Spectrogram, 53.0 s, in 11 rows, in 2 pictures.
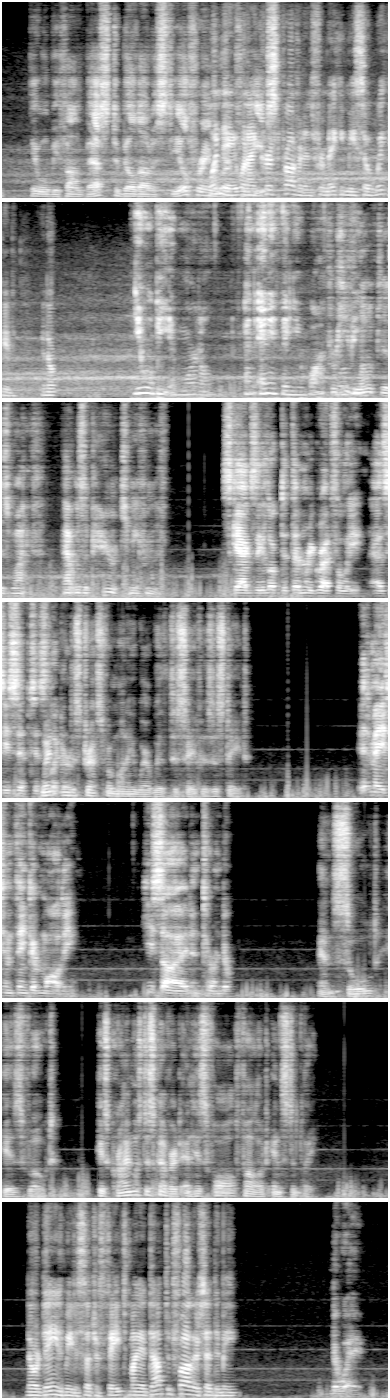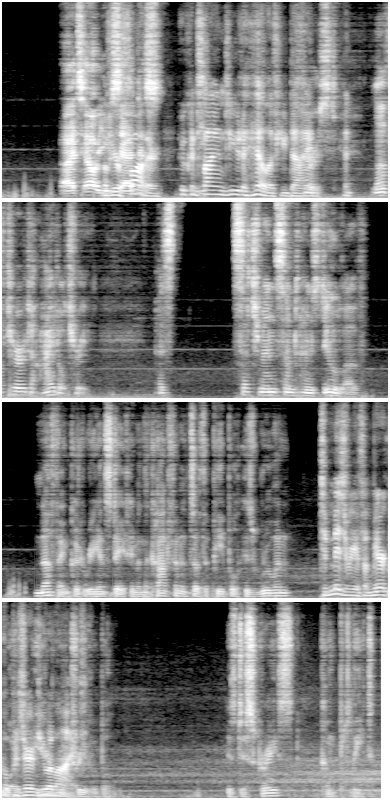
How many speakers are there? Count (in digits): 6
